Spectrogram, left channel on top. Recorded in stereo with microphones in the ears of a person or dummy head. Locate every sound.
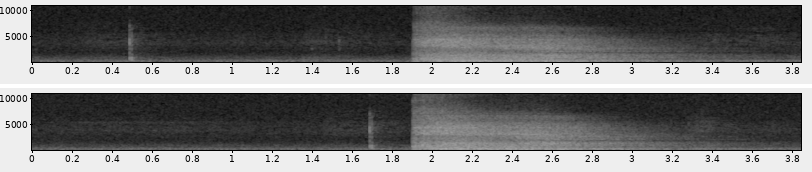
1.9 s an explosion: 30° right (ahead or behind), 0.8 m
